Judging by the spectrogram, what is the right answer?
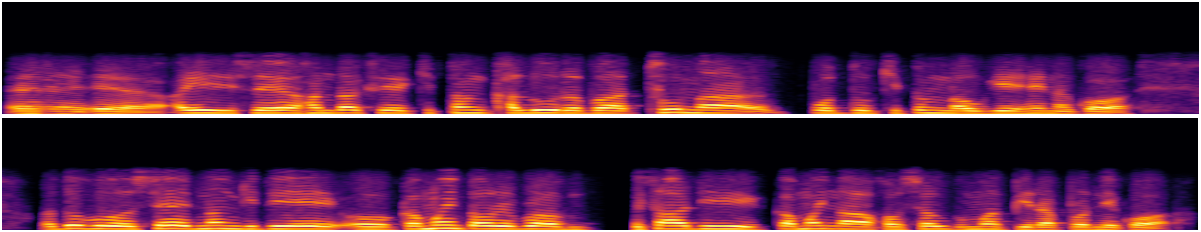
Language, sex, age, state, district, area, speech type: Manipuri, male, 18-30, Manipur, Senapati, rural, conversation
